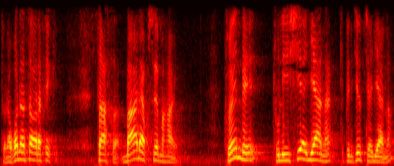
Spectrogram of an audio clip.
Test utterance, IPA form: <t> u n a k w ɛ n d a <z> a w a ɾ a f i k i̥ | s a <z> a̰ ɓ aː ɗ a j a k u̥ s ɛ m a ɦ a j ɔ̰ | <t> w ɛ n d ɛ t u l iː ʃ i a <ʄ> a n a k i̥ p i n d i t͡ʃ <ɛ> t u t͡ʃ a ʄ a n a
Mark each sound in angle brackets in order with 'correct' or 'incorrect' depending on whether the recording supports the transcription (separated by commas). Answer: correct, incorrect, incorrect, correct, correct, correct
